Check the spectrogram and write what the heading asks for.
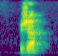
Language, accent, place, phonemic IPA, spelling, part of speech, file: French, France, Lyon, /ʒa/, jà, adverb, LL-Q150 (fra)-jà.wav
- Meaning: already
